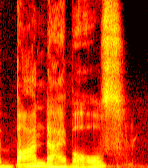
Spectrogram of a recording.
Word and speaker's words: Bondi: So I think it would be appropriate for us to hear a little bit about your business, and it's called the Bondi Bowls. – Correct. – Did I pronounce it right? – Yes.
